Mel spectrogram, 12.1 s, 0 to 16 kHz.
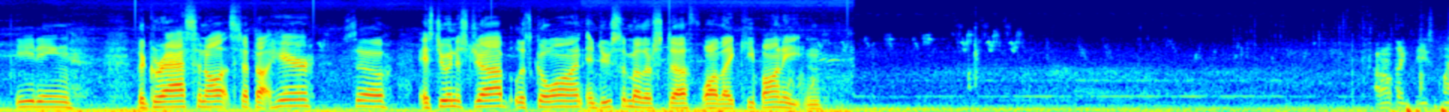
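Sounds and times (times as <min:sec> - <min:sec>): low steady rumble: 0:00.0 - 0:12.0
high chirps: 0:06.7 - 0:11.2.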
